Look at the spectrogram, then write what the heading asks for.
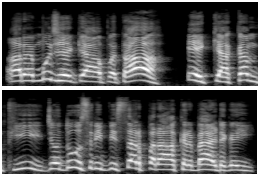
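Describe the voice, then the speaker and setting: A sharp-tongued older mother-in-law in a cartoon, full of sarcastic grumbles. Her voice sits fairly high and sounds dry and close. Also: slow, no echo. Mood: grumbling.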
